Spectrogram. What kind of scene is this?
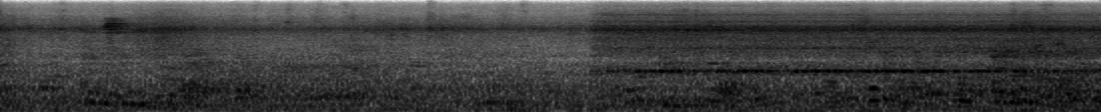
subway station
